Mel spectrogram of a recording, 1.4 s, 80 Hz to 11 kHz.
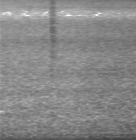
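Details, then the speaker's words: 2009 Ford Ranger FX4 4WD, 4.0 L 207 hp engine, automatic, 66,000 miles, idling under the hood as the AC compressor engages: steady low hum firming up under compressor load, no belt squeal, no valve taps; healthy normal idle. "AC's kicking in you can hear the compressor nice and quiet no belt squealing no funky noises no valve Taps it's a really really good engine is 4.0"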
